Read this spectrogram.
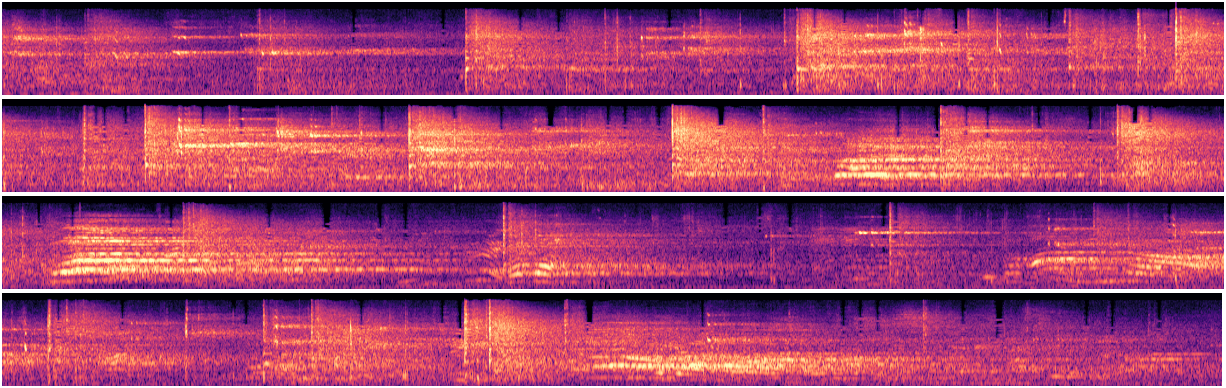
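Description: Shuttlecocks are struck with rackets in a large echoing hall.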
